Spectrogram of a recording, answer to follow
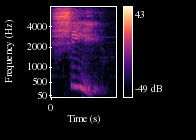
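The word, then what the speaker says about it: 四: The number 4 can be pronounced she. It's like the same. It's like the same as saying death.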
